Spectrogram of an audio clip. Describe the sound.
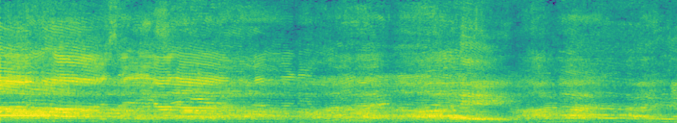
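A large crowd chants durood (salawat) together in unison at a religious majlis, a dense, steady wash of many voices that holds at an even loudness throughout with slight swells.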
